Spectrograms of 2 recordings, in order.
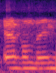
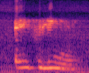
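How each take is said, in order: First: The name is said with an American pronunciation. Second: The name is said with a Dutch pronunciation. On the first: This is the form used in America. "I go with Evelyn here in America" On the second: This is the form used in Europe. "how would you pronounce it in Europe?"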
